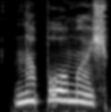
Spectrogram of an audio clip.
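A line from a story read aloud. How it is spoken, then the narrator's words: Hoarse cry. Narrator (Russian): прохрипела я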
